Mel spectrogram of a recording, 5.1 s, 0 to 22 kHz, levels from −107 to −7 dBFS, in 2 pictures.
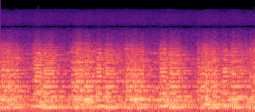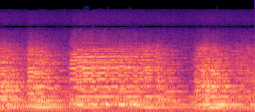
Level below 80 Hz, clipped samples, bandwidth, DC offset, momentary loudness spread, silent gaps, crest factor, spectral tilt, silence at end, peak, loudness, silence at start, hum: -44 dBFS; under 0.1%; 11.5 kHz; under 0.1%; 3 LU; none; 14 dB; -7 dB/octave; 0 s; -6 dBFS; -20 LUFS; 0 s; none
